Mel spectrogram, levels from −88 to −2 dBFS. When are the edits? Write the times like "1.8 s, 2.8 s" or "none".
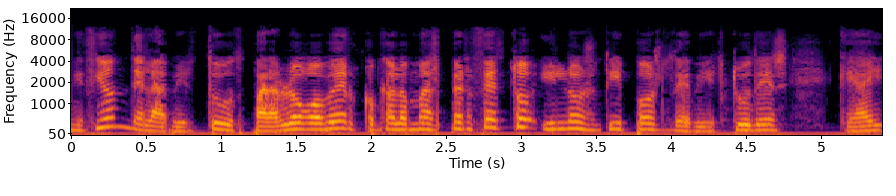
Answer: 2.1 s, 3.5 s

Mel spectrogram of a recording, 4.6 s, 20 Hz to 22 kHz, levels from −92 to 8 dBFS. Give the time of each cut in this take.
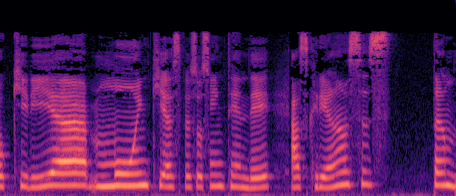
1.5 s, 2.1 s, 2.9 s

